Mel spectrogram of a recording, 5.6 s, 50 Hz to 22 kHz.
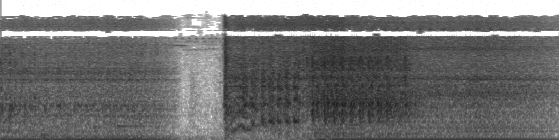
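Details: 2018 Ford F-150 3.5 L V6 EcoBoost cold start: a brief, loud metallic rattle settling into steady idle, attributed to the cam phasers (recall issued); a dealer PCM reprogram did not fix it, and replacement is pending.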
